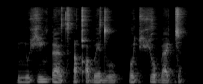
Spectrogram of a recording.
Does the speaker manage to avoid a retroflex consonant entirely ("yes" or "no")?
yes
